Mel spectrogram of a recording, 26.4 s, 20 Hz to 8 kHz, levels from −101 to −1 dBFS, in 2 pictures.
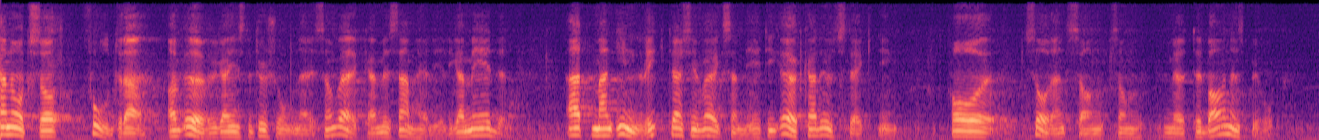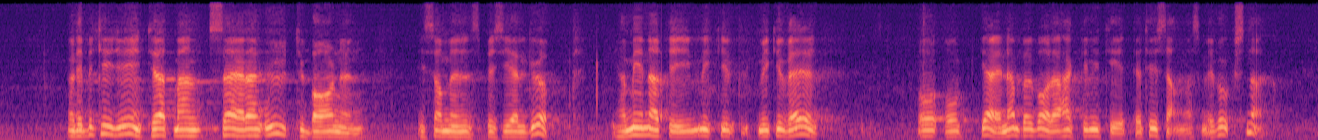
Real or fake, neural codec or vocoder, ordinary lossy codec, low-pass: fake; codec, 16 kHz in and 24 kHz out, 1 kbps, XY-Tokenizer; none; 7.2 kHz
